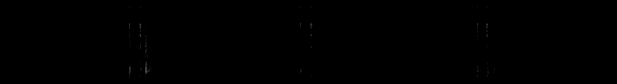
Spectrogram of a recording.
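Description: Computer mouse clicking three times, each a quick pair of ticks about a second and a half apart, with near silence between.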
